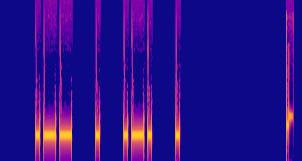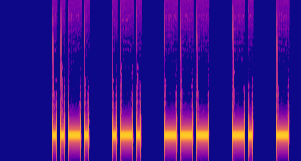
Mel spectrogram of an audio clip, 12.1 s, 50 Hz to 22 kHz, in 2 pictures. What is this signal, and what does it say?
Morse code, heard as a keyed tone, about 15 wpm, spaced as for 11 wpm, 700 Hz. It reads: WERE FRONT
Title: 2x Character Spacing - Top 500 Words - 15wpm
